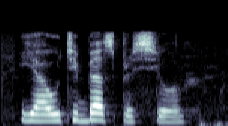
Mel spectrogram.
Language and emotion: Russian, angry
